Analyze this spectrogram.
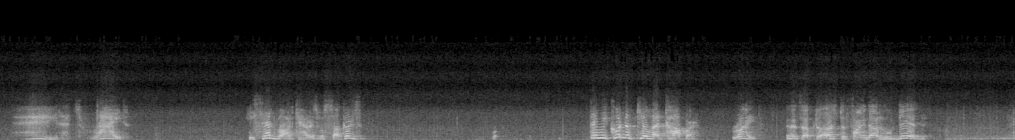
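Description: A young woman speaks in reply, close by.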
